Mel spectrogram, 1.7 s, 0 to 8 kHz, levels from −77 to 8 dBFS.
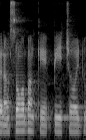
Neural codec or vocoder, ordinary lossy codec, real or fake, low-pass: none; none; real; none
